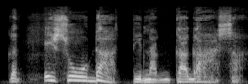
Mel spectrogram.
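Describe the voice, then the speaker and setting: A man's voice: mid-range voice, lively intonation, a little slow, husky, no echo, studio quality. An actor playing an older father who gives sympathetic, consoling counsel in a radio drama. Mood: concerned, consoling.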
